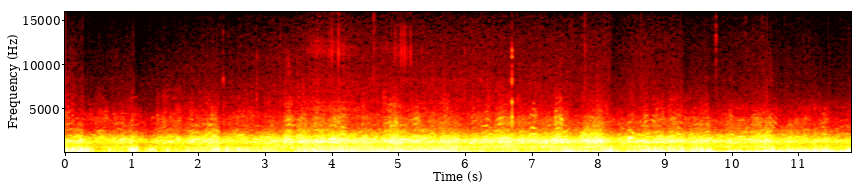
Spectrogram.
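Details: Thousands of wild snow geese gathered in autumn at the public beach on the St François river, Drummondville, Quebec, 10 November 2012: a dense, unbroken roar of overlapping honks from the massed flock.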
